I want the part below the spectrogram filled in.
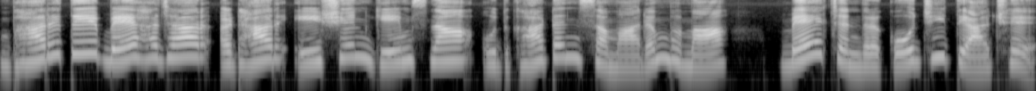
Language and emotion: Gujarati, neutral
